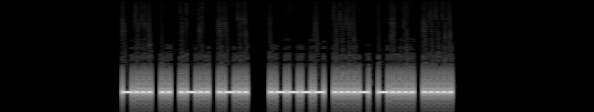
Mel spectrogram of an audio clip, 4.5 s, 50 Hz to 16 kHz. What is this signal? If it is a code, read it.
Morse code, heard as a keyed tone, about 50 wpm, 700 Hz. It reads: BILL 1465
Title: CWT Exchange 50wpm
